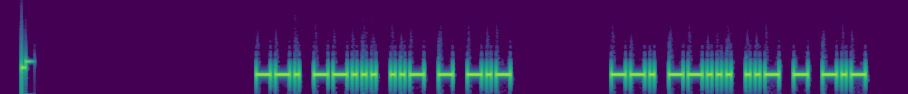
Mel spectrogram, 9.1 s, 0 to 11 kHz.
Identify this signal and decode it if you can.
Morse code, heard as a keyed tone, about 25 wpm, 700 Hz. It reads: G7UTK G7UTK
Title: DXCC-100 Call Signs - 5 Characters - Repeated 2x - 25wpm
